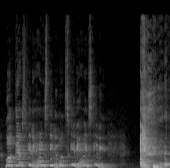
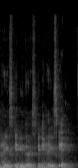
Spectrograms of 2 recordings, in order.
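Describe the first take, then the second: First: Very high, squeaky mock call; imitated excited calling. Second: Soft, low-key call; imitated low calling. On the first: Tripping, spots Skinny and calls to him, imitated excited calling. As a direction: hail a friend in a hammed-up high voice. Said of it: "I don't know if I said this out loud". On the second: Trying to wave at Skinny, imitated low calling. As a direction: keep the greeting under the breath, as retold. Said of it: "if I said it kinda low".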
